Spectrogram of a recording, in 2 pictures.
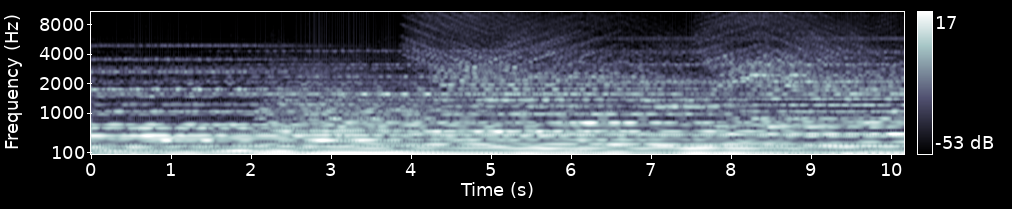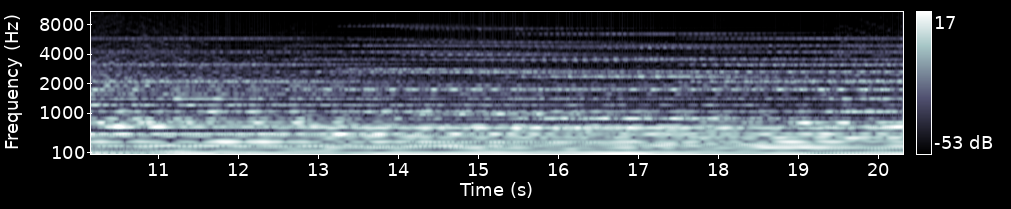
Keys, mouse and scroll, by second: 1.5-7.0 drag, 7.0 r, 7.3 y, 7.7 9, 7.8 0, 8.0 Return, 9.3-10.6 typing, 12.2 Escape, 13.1-14.6 typing, 14.6 Return, 15.9-18.4 ctrl+alt+drag, 16.8 0, 18.5 s.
